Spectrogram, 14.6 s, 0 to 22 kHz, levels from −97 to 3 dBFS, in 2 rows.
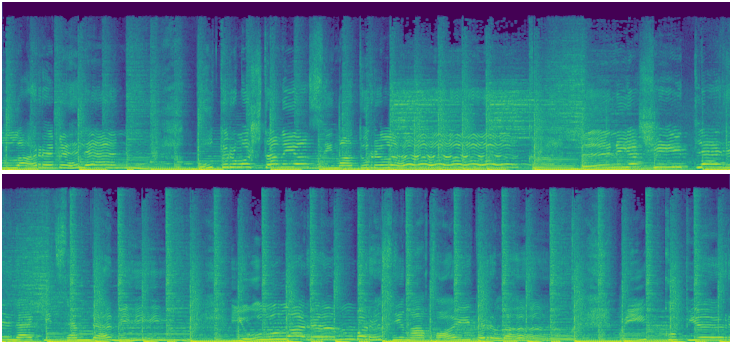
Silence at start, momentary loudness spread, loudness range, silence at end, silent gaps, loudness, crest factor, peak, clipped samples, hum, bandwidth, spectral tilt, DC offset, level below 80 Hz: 0 s; 4 LU; 1 LU; 0 s; none; -12 LUFS; 10 dB; 0 dBFS; under 0.1%; none; over 20 kHz; -5.5 dB/octave; under 0.1%; -18 dBFS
